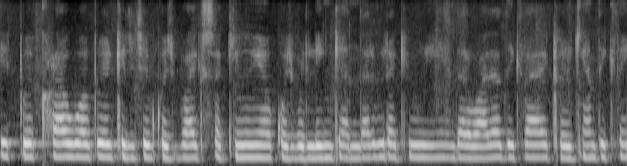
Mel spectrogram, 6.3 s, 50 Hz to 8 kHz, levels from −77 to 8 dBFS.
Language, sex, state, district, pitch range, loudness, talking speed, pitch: Hindi, male, Bihar, Sitamarhi, 215-225 Hz, -14 LUFS, 285 wpm, 220 Hz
